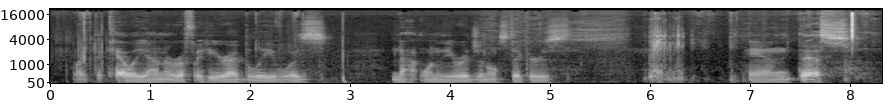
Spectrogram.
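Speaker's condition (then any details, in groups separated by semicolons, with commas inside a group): No condition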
